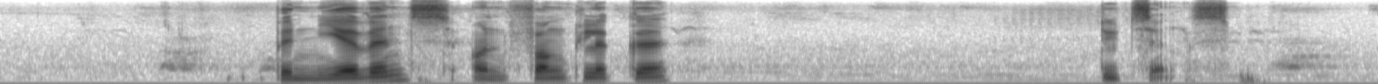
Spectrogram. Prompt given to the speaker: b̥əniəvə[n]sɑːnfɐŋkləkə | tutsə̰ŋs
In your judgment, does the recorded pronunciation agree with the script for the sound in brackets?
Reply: yes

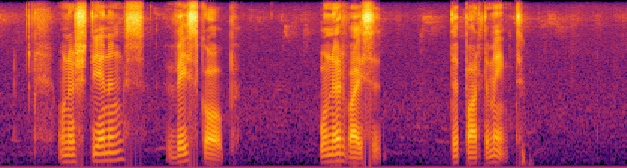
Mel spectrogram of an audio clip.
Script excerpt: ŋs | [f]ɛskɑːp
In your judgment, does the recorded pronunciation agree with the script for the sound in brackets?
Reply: no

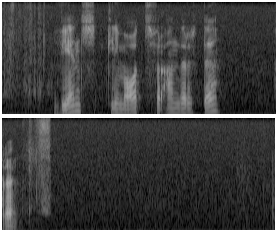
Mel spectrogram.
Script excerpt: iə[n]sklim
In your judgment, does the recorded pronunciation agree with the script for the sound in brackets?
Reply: yes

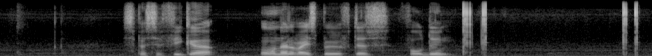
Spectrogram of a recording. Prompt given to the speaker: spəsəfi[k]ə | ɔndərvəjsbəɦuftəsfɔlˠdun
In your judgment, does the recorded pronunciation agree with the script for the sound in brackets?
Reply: yes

